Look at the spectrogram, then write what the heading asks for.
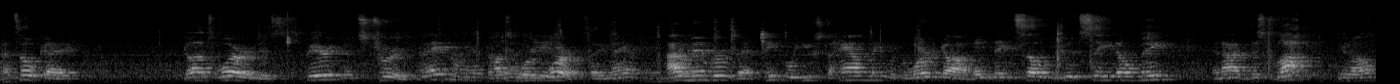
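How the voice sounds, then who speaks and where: Amid noticeable background noise and audible room echo, a man talks at a fairly slow pace in a high pitch with ordinary pitch variation. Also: big swings in loudness. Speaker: pastor. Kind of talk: sermon. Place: church.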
